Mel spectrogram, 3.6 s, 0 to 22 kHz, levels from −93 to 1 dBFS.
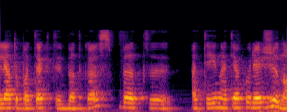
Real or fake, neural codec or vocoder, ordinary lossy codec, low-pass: real; none; MP3, 64 kbps; 7.2 kHz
